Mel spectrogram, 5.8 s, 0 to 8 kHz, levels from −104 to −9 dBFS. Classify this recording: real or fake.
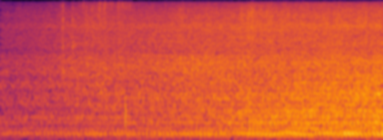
real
